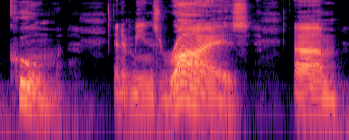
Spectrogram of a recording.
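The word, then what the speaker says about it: קוּם: sound this is pronounced kum kum and it means rise um but anyway this what is it called drum roll please it's a sharook and it's an oo sound um and it's a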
